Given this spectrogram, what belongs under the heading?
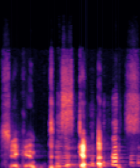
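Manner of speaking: high, very slow mock slogan; teasing, drawn-out imitation. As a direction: draw each word out high and slow. Mimics the slogan just said.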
